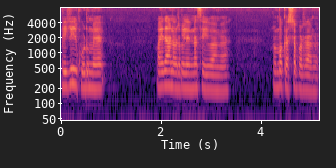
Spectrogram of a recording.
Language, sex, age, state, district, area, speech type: Tamil, female, 45-60, Tamil Nadu, Viluppuram, rural, spontaneous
